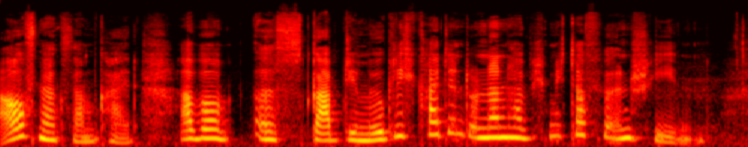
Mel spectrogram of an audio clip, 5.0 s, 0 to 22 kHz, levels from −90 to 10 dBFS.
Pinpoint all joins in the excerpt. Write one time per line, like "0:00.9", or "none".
0:01.6
0:03.1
